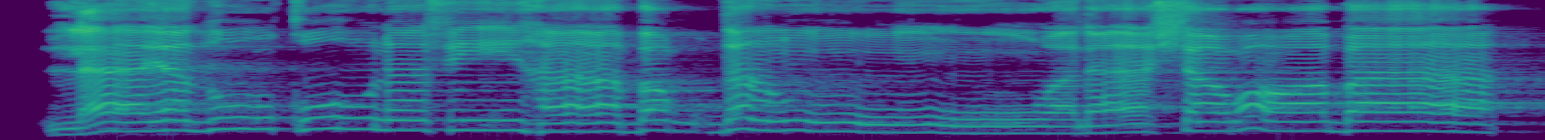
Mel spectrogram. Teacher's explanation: 2 زبر کی تنوین پر وقف کریں گے تو ایک زبر باقی رہے گا اور دوسری زبر کے قائم مقام الف لائیں گے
